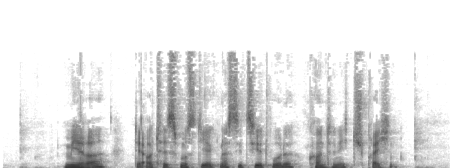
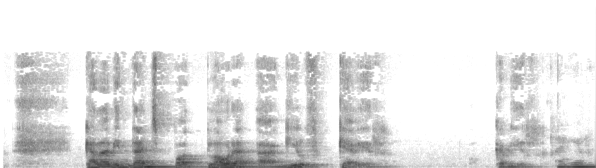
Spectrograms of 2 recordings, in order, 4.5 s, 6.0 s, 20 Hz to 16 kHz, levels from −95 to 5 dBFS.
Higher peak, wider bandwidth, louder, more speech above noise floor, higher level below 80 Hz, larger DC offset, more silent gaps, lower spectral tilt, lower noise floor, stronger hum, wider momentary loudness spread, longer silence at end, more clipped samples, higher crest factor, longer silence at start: first, -8 dBFS vs -12 dBFS; about the same, 11.5 kHz vs 11.5 kHz; first, -26 LUFS vs -29 LUFS; second, 34 dB vs 46 dB; first, -56 dBFS vs -62 dBFS; neither; neither; about the same, -6 dB/octave vs -6.5 dB/octave; second, -59 dBFS vs -73 dBFS; neither; second, 9 LU vs 18 LU; first, 0.55 s vs 0 s; neither; about the same, 18 dB vs 18 dB; first, 0.65 s vs 0.15 s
